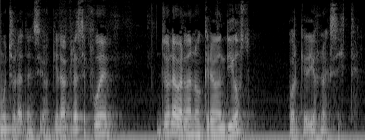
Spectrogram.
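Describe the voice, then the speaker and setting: With audible room echo around him, a man with an Argentine accent talks at a moderate pace, his fairly low pitch carried by lively intonation. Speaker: philosophy podcaster. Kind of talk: reflective monologue. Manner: halting.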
